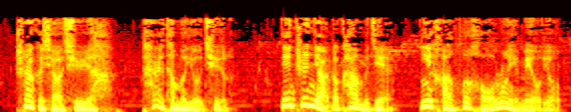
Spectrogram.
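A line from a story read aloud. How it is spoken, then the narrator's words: Laughing aloud. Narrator (Chinese): 他不禁笑出了声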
